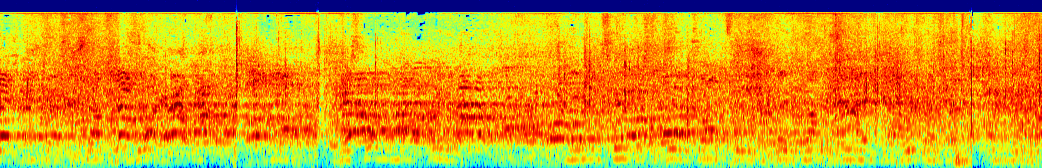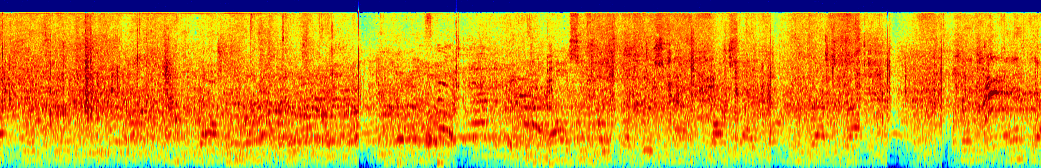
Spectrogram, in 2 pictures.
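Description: Skate blades scrape across ice.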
